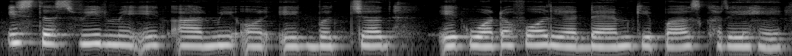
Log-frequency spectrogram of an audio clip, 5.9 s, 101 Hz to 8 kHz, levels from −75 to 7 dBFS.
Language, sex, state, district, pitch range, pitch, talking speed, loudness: Hindi, female, Sikkim, Gangtok, 220-235 Hz, 225 Hz, 160 wpm, -18 LUFS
